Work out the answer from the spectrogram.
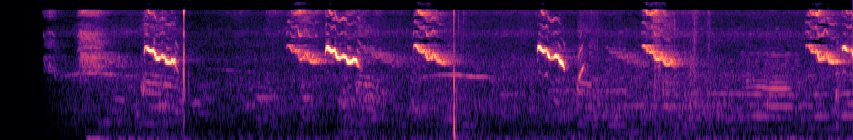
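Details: Yellow-bellied prinia calling: high, sharp downslurred notes repeated about every half to one second, with a single sharp click near the middle and faint twittering behind.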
